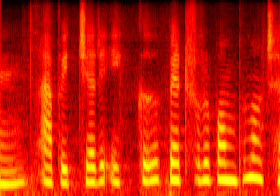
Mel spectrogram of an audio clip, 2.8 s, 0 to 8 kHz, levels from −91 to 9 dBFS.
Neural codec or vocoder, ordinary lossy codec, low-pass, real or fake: codec, 16 kHz, 0.3 kbps, FocalCodec; none; none; fake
